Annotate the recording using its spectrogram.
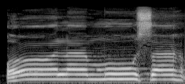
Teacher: Fathah diikuti alif, dua harokat kita panjangkan mat tabi'i. Qala Musa, Musa masing-masing dua harokat kita panjangkan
